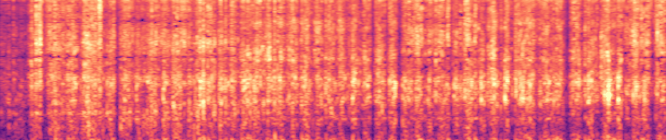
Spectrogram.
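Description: A small, empty, hollow Panasonic light bulb box made of printed cardboard is held in both hands and scratched fast with fingertips and nails. The result is a dense, steady stream of dry, crackly scratching with a papery rasp and a hollow low rumble beneath it.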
